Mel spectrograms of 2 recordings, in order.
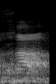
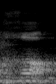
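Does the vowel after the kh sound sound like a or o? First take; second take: a; o. First: The vowel sounds like a plain open a. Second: The vowel sounds heavy and rounded, like o. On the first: The speaker calls it wrong. "Kha, kha itu salah" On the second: The speaker calls it right. "maka agak berbentuk aksen o, bukan kha"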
